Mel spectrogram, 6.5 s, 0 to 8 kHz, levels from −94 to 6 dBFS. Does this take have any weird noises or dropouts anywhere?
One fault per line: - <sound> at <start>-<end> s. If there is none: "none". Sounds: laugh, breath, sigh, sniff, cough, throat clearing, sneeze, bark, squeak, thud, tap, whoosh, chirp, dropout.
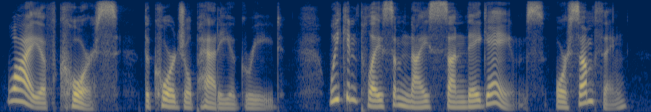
none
